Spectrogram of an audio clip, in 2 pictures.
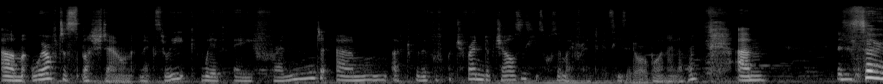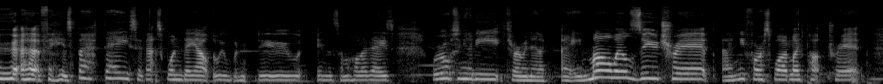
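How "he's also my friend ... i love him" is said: fast, soft, secretive whisper. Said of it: "I'm whispering this".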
